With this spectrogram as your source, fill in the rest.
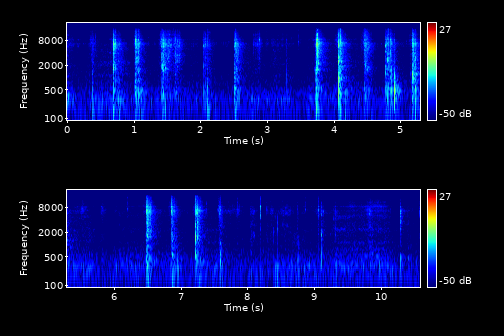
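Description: Tarot cards shuffled and drawn by hand, a quick run of crisp papery slaps and riffles in uneven bursts, close and fairly quiet with no talk.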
